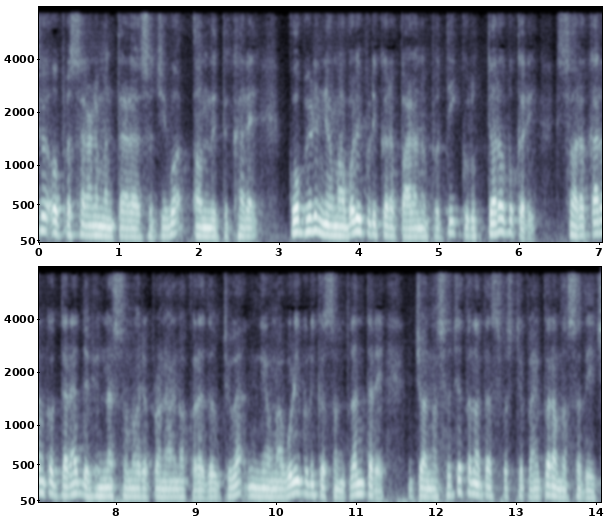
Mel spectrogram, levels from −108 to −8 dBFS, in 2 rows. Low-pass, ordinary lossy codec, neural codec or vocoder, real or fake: 7.2 kHz; MP3, 64 kbps; codec, 16 kHz, 1.1 kbps, Voila-Tokenizer; fake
